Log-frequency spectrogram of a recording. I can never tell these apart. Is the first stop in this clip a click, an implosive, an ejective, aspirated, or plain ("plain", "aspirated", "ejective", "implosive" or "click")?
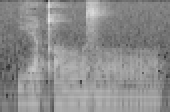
ejective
